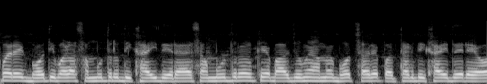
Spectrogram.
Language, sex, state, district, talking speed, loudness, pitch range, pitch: Hindi, male, Chhattisgarh, Bastar, 295 wpm, -14 LUFS, 155-160 Hz, 155 Hz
